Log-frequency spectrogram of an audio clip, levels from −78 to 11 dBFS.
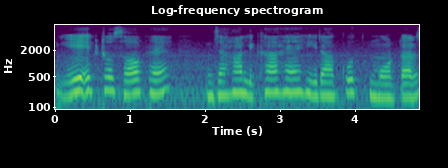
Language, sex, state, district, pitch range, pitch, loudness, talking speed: Hindi, female, Odisha, Sambalpur, 185-220 Hz, 210 Hz, -17 LUFS, 135 wpm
